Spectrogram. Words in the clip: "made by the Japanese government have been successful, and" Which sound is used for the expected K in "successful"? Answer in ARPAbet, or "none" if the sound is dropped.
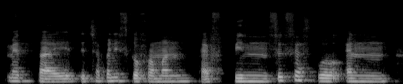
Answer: K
